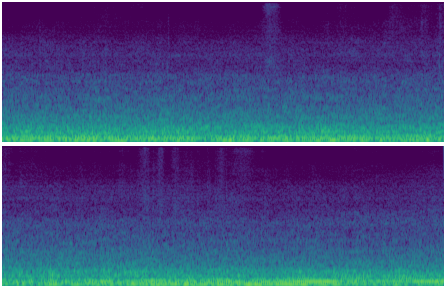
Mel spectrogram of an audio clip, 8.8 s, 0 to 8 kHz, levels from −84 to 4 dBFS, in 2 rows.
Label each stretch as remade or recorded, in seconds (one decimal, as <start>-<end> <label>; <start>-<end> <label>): 0.0-4.1 remade; 4.1-4.6 recorded; 4.6-8.8 remade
